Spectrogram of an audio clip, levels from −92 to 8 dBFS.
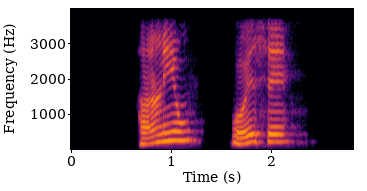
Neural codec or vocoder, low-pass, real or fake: codec, 16 kHz, 16 kbps, FunCodec, trained on Chinese and English, 50 frames a second; 3.6 kHz; fake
